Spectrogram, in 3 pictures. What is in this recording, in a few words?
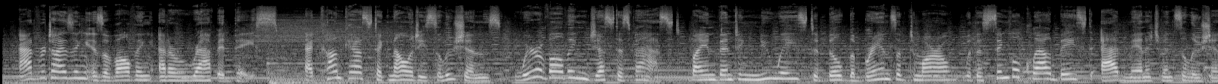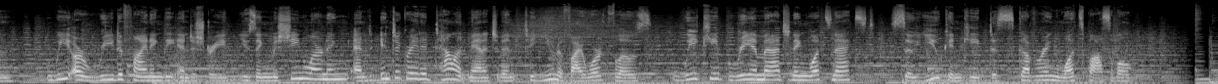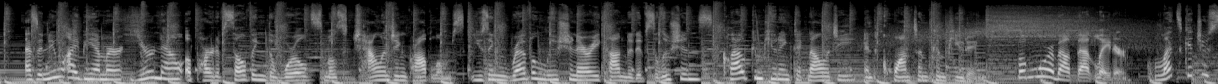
women corporate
